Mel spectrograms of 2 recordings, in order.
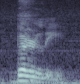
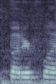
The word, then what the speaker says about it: Butterly: Butterly. Oh, Butterly. Wow. I know. Other people in chat say that they mispronounced it as butterfly. Butterfly. Because, like, you read it and it looks like butterfly.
